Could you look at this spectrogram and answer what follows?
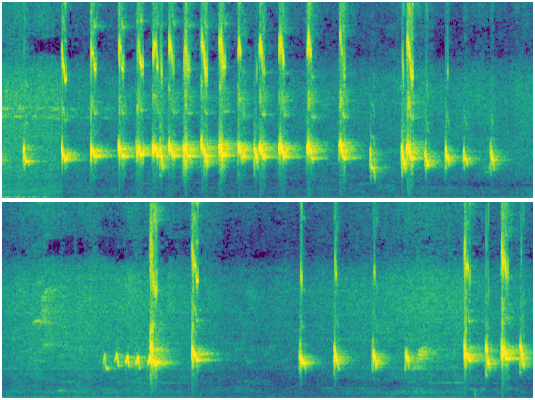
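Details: A female yellow-vented bulbul calls the male, used as a lure to get bulbuls singing: a long, rapid series of bright, evenly pitched chirps, a quiet gap, then a quick stuttering burst and slower spaced chirps, with a soft low hum.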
